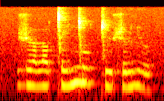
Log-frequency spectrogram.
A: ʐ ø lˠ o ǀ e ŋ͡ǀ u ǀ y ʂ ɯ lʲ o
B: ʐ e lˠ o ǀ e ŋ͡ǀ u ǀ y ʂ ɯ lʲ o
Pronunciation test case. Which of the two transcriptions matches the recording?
A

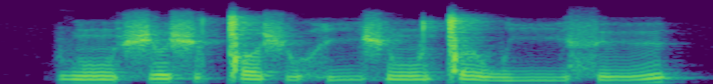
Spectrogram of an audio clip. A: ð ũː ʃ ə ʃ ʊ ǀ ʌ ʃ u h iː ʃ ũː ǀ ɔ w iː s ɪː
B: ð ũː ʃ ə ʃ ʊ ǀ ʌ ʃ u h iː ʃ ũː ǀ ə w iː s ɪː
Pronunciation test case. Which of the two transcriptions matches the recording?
B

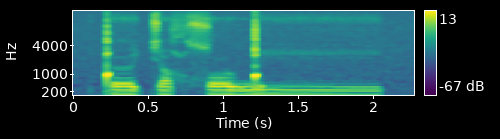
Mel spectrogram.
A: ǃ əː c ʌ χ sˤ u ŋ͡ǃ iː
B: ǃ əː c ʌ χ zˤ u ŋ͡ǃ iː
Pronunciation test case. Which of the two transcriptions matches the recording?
A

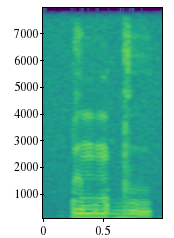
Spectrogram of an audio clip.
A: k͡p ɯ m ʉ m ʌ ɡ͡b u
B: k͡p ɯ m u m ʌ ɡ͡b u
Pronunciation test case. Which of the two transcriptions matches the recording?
B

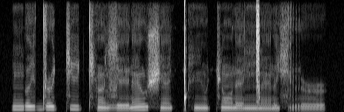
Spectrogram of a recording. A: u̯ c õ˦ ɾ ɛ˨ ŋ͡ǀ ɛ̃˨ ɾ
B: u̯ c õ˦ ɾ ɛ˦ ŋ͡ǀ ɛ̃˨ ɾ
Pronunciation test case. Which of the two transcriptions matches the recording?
A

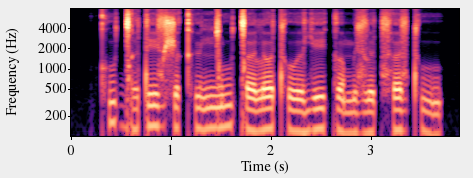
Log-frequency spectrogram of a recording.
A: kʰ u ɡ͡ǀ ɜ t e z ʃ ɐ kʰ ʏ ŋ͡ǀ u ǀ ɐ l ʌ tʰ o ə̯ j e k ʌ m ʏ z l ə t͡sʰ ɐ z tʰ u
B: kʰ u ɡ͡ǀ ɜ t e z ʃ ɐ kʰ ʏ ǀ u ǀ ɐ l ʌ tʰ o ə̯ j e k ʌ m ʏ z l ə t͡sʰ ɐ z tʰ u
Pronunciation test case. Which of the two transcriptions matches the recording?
A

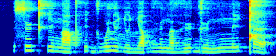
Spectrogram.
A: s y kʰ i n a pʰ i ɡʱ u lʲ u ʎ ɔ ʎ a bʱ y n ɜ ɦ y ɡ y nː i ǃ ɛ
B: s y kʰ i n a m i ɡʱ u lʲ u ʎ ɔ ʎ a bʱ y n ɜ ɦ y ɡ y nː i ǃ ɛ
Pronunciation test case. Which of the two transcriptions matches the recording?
A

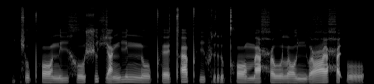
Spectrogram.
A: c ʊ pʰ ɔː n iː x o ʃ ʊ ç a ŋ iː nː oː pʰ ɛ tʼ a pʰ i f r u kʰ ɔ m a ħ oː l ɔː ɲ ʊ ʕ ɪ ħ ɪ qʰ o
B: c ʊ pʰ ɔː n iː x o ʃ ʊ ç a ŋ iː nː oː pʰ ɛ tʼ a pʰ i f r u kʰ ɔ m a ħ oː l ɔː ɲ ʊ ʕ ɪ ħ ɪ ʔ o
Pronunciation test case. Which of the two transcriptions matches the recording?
B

